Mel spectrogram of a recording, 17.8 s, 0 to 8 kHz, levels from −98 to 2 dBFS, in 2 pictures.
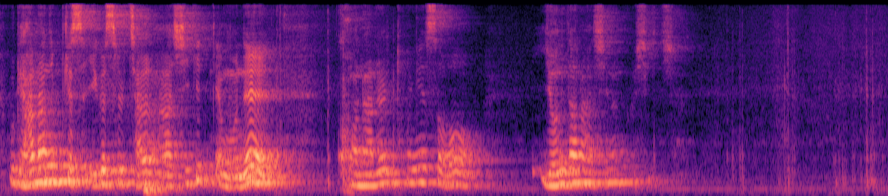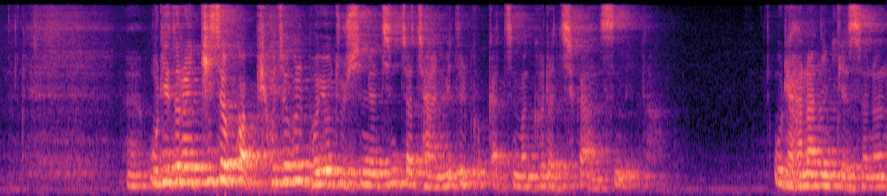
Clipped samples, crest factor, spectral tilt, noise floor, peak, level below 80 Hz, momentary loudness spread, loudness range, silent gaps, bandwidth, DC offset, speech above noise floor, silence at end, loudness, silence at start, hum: under 0.1%; 20 dB; -5 dB/octave; -55 dBFS; -2 dBFS; -52 dBFS; 18 LU; 11 LU; none; 7.6 kHz; under 0.1%; 37 dB; 0 s; -19 LUFS; 0.1 s; none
